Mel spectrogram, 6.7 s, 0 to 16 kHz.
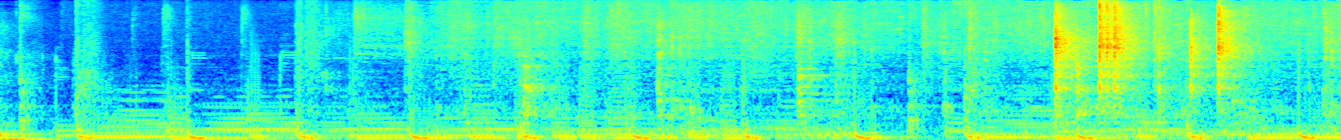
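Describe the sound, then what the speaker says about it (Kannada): Byadagi chillies and spices fry in a tablespoon of oil on a medium flame, giving a steady sizzle, with music and a few louder stirring scrapes near the end. "ಈಗ 4 ರಿಂದ 5 ನಿಮಿಷ ಮೀಡಿಯಂ ಫ್ಲೇಮ್ನಲ್ಲೇ ಈ ಪದಾರ್ಥನೆಲ್ಲ ಹುರ್ಕೋಬೇಕಾಗತ್ತೆ."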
